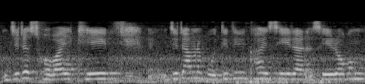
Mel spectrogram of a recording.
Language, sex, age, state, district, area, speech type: Bengali, female, 45-60, West Bengal, Jhargram, rural, spontaneous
